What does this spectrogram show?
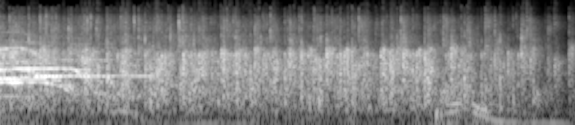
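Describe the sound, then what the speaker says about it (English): Comedy club crowd applauding the lineup of comedians at a beachside venue, a loud, dense burst of clapping that starts at full strength and then holds steady before gradually thinning toward the end. "So you guys would give me a round of applause for the lineup of comedians tonight."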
